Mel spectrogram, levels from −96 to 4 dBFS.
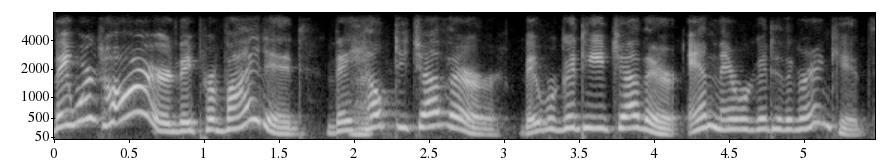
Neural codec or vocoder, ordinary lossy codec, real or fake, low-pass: none; Opus, 24 kbps; real; 7.2 kHz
